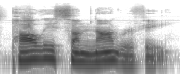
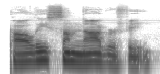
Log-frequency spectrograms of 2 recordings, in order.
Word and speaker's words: polysomnography: a sleep study and this is kind of a tricky one to say and spell it's polysomnography polysomnography p o l y s o m n o g r a p Hy and this is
